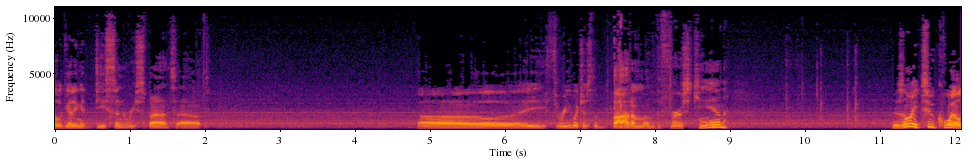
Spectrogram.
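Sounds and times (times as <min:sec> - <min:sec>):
electronics hiss and hum: 0:00.0 - 0:12.0
man holding long uhh: 0:04.9 - 0:06.2.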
